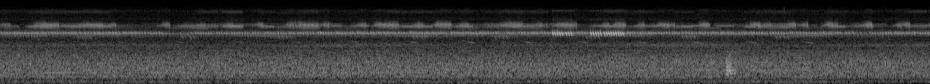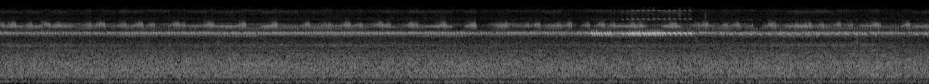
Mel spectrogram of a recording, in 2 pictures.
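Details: Crickets chirp through the night in an unbroken high trill layered with quick regular pulses; two brief louder chirp bursts rise above the chorus, one early and one late, plus a faint click midway.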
